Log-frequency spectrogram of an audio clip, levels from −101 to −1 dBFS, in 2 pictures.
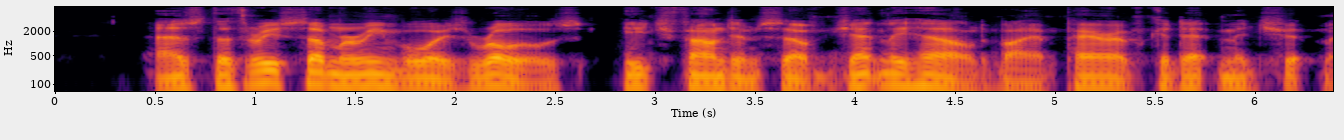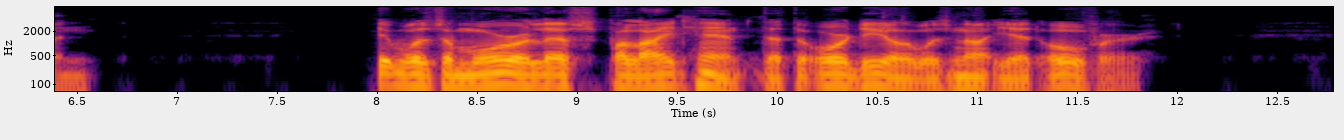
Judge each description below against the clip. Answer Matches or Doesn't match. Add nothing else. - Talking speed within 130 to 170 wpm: Matches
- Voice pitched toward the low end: Matches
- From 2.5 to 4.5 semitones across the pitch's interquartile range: Matches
